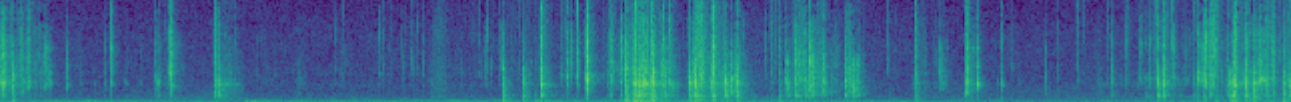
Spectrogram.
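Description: A yellow utility knife blade cuts small cubes loose from a solid brown household soap bar scored into a grid, and the cubes drop away. The result is a run of crisp, bright crunching and crackling snaps in irregular bursts, with a faint steady low hum underneath.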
